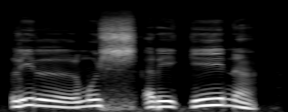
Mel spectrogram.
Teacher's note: Lam sukun lil musyrikina syin huruf syin wastul lisan atau tengah lidah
